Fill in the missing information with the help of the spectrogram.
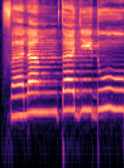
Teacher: ada wawu sukun didahului baris dhammah, maka huruf dal panjang dua harakat. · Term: mad thabi'i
